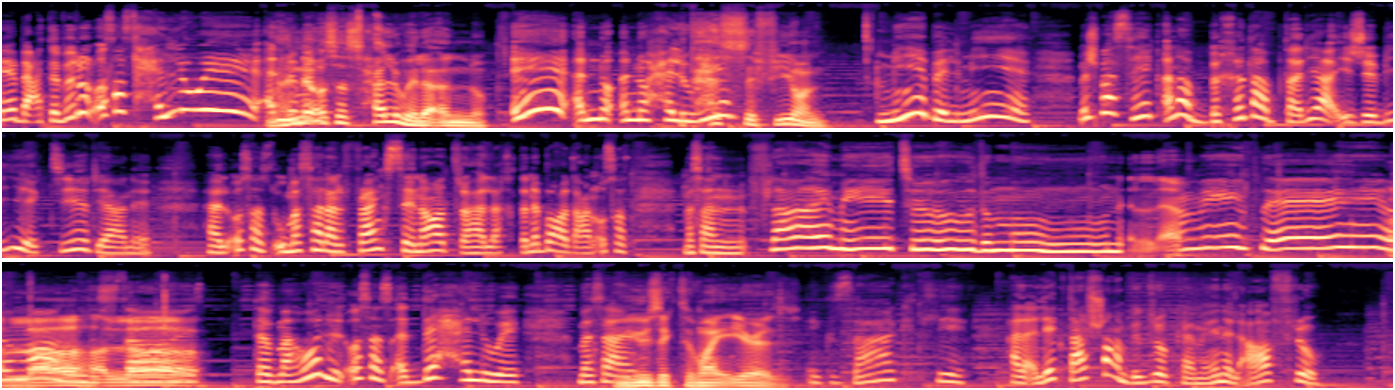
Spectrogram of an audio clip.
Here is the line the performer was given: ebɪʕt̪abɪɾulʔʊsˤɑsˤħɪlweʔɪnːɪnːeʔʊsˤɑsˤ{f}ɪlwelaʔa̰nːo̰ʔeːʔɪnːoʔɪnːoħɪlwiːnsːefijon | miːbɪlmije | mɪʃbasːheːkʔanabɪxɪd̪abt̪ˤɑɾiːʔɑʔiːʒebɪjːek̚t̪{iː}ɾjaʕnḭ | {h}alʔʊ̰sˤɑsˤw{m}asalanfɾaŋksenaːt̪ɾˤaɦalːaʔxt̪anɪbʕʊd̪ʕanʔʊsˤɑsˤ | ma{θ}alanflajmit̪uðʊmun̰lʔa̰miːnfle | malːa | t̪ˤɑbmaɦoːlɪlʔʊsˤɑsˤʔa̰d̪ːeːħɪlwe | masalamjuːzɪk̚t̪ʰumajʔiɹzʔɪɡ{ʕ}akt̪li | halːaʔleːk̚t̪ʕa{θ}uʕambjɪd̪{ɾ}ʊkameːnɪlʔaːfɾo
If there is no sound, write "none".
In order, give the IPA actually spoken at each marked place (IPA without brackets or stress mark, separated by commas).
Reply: ħ, iː, h, m, s, z, ʃ, ɾ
